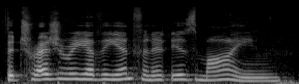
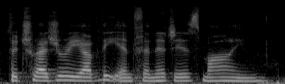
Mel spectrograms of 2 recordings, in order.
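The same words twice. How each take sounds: First: It is said loudly with lots of energy. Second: It is said in an ordinary speaking voice. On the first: "with much energy this first time" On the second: "in the normal speaking voice"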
